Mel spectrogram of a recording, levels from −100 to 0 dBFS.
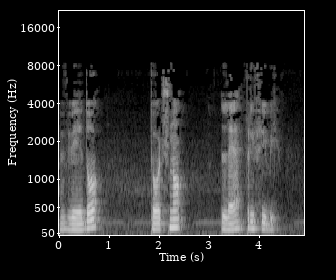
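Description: Speech runs for its full length with heavy MP3 compression damage throughout, the likely cause being a low-bitrate MP3 encode; the heavy damage fits a rate around 24 kbps. Nothing is present above 8.3 kHz, where the encoder has cut the treble to save bits, and weak frequency lines dropping in and out between frames give the sound a watery, swirling texture. Sibilants and consonant onsets come across smeared and metallic rather than crisp.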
